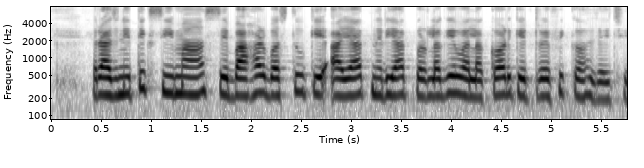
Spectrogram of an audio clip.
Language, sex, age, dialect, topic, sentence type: Magahi, female, 60-100, Western, banking, statement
